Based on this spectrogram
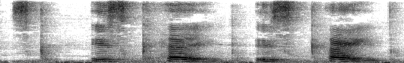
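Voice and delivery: SK alone, then slow escape; SK sound in escape. Shown as a demonstration. Teacher answering how SC is pronounced, SK shown in escape. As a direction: draw out escape after isolating SK. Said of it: "it is pronounced".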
